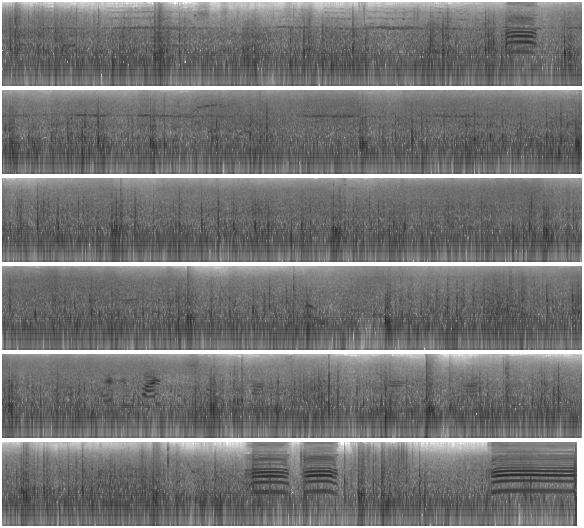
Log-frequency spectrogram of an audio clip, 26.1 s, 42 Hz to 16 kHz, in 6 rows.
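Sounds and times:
fireworks and firecrackers bangs: 0:00.0 - 0:26.0.

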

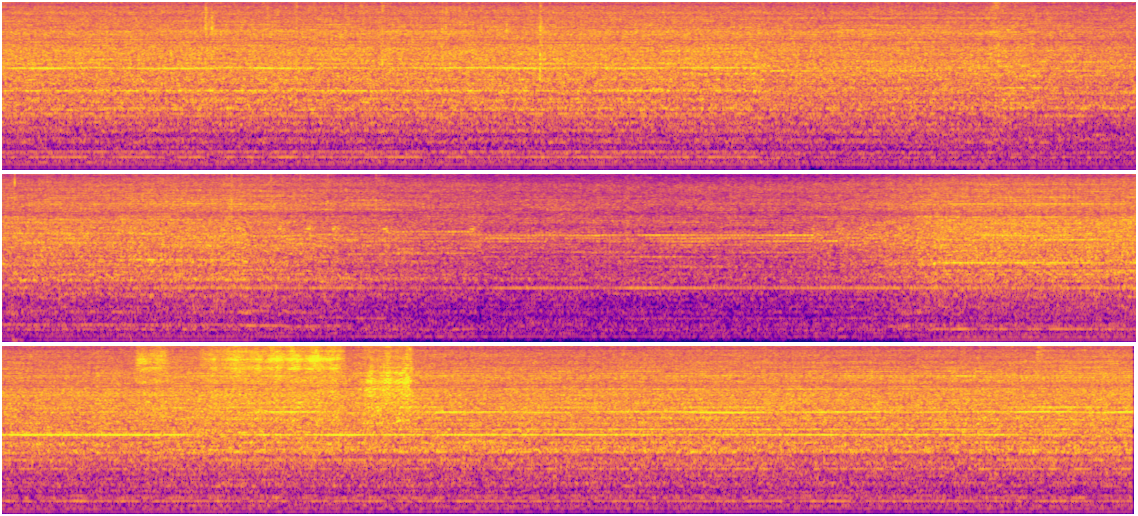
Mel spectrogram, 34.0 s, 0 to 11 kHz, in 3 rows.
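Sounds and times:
machining spindle whine: 0:00.0 - 0:34.0.

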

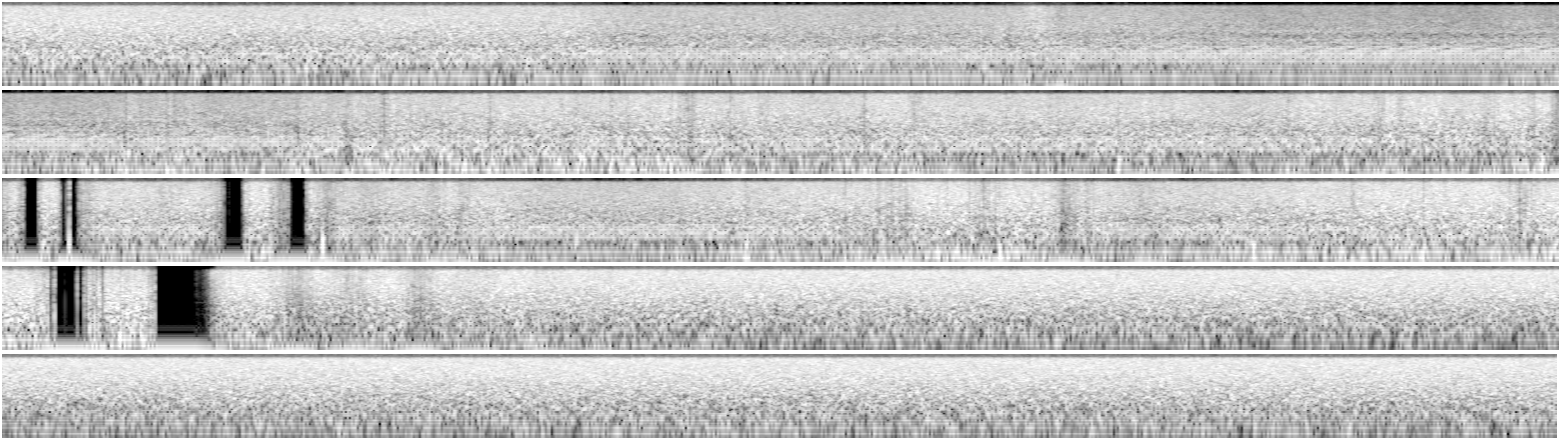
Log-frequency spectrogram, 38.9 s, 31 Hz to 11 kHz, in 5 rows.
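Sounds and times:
radio static hiss: 0:00.0 - 0:38.9
steady motor hum: 0:03.0 - 0:13.2.

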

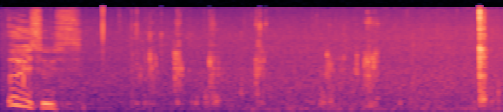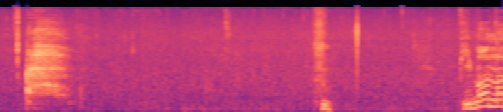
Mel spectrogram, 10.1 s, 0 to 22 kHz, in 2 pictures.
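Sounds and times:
person gulping and swallowing: 0:01.2 - 0:04.1, 0:04.8 - 0:05.3
breathy rush: 0:05.3 - 0:05.8.

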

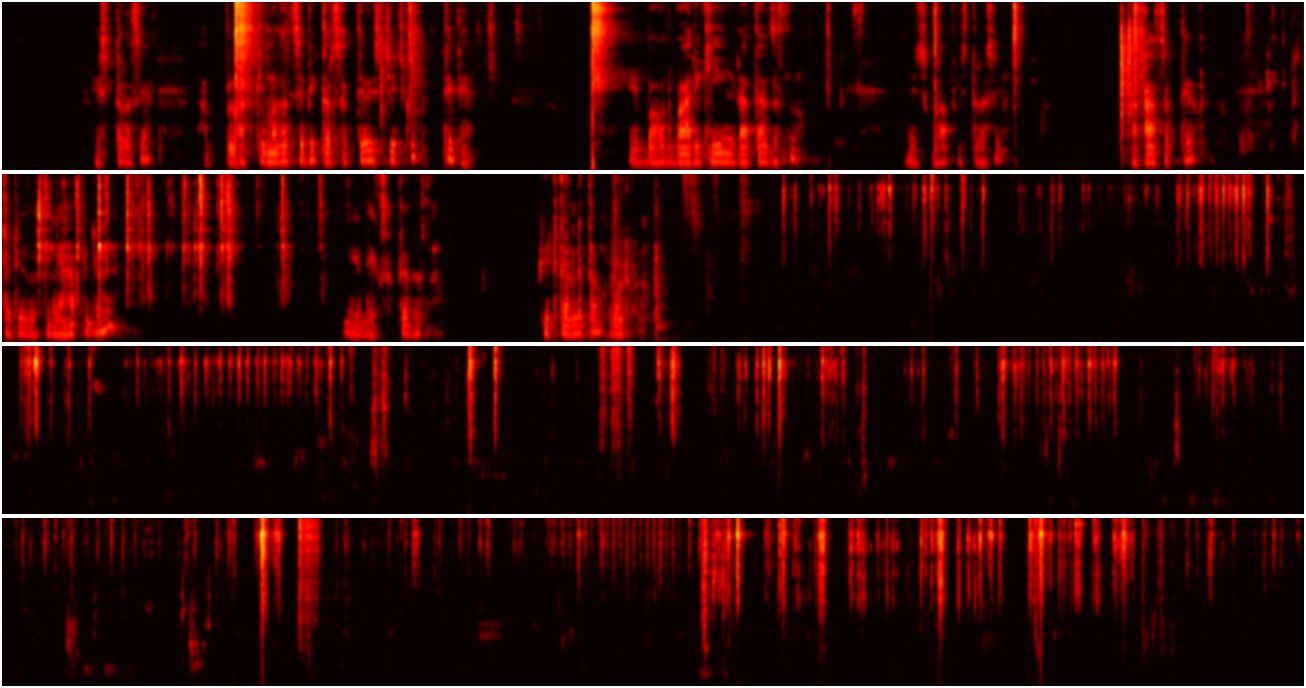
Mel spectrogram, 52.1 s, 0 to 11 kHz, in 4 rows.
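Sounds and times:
plastic parts clicking and rattling: 0:12.6 - 0:16.4, 0:20.8 - 0:52.0.

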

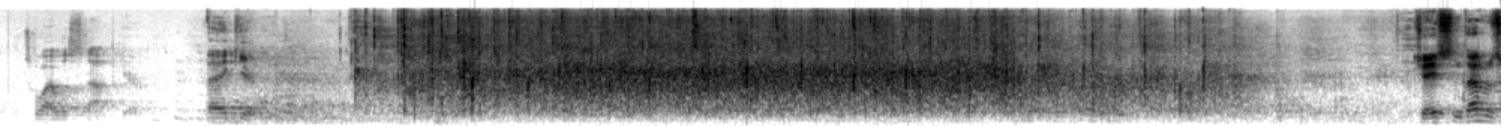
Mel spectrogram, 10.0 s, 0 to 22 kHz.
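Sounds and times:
audience applauding: 0:02.2 - 0:08.9.

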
